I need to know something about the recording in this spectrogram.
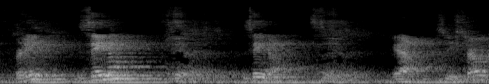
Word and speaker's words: zeta: Zeta is kind of interesting. It has a D and a Z. So zeta is going to be z. You start with a D, like you're going to say duh, but then you just kind of like rob it with a Z. So you're going to commit to it as D, and then also like, no, I just decided to roll the Z.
